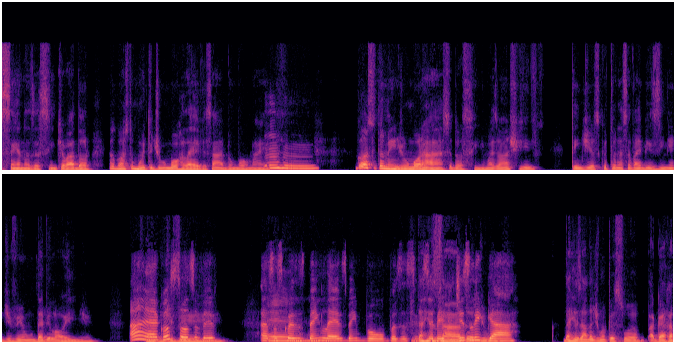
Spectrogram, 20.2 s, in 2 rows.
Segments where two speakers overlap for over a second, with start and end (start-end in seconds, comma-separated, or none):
12.1-13.3, 16.2-17.6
